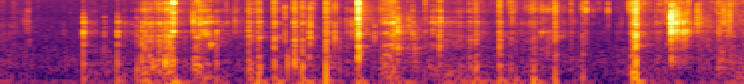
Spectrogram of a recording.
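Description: A hand-sized, solid, cream-white dry soap bar is held in one hand and carved with a box-cutter blade. Scraping strokes make bright, crunchy, crackling tears and brittle clicks. Crumbly chips shed from the bar in short, dry bursts.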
